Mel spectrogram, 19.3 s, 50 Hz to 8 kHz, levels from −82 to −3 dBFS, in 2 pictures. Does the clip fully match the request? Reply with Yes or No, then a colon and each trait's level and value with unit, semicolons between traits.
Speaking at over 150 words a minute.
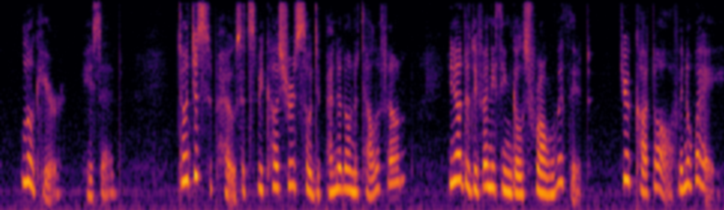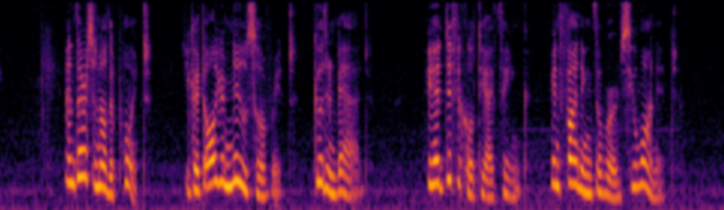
Yes: average, 170 wpm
